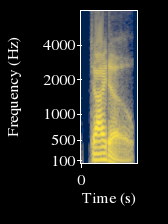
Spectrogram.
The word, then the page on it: dido: American English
